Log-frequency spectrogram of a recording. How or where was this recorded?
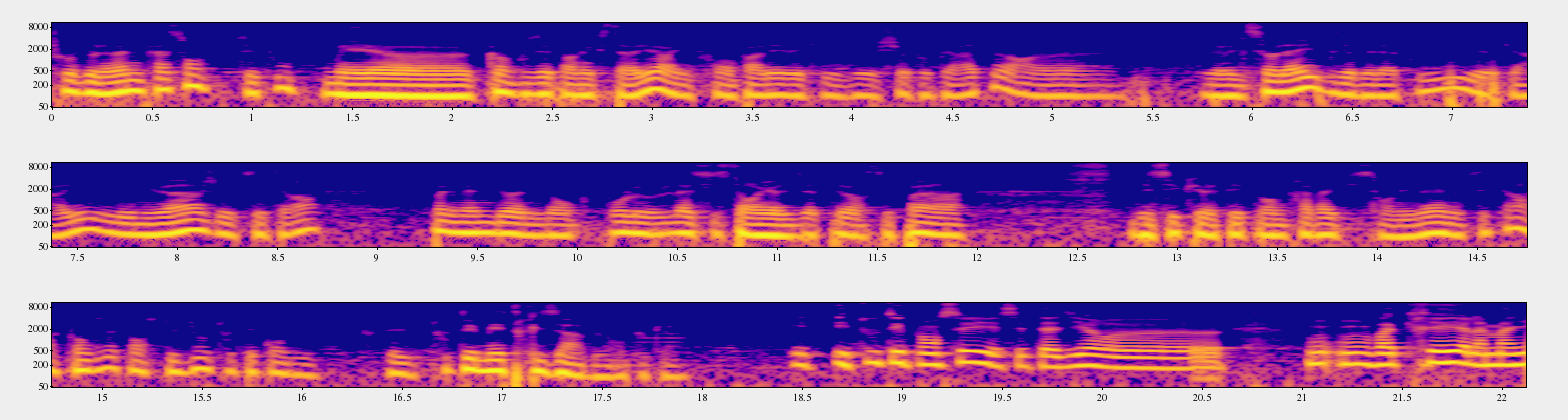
busy venue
